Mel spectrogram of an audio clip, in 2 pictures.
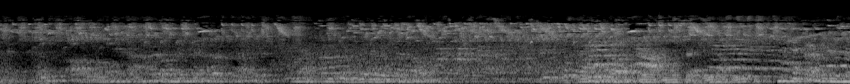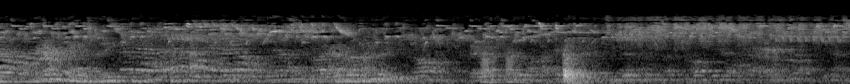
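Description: An elderly man talks quietly nearby.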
